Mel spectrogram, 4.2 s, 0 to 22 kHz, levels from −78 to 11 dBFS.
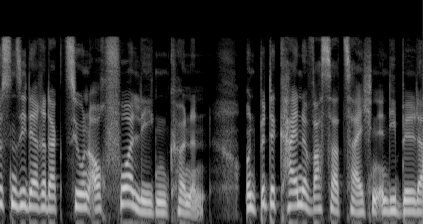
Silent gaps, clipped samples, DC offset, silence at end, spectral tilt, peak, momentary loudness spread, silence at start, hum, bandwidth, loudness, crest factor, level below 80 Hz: none; under 0.1%; 0.3%; 0 s; -4.5 dB/octave; 0 dBFS; 5 LU; 0 s; none; 12.5 kHz; -15 LUFS; 14 dB; -48 dBFS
